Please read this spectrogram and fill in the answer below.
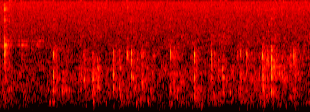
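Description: Near silence with faint, irregular ticks of a stylus tapping on a tablet screen as a label is handwritten.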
